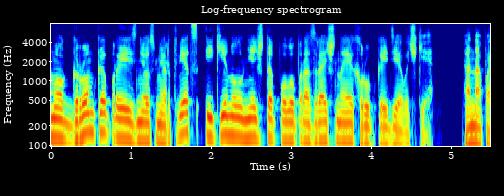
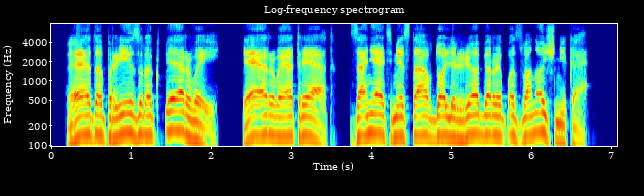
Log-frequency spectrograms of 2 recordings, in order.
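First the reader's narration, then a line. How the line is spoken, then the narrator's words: Giant's barked command. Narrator (Russian): гаркнул командующий великан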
